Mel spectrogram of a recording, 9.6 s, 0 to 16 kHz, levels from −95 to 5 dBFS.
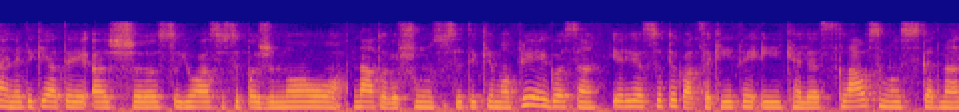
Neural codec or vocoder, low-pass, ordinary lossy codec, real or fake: codec, 16 kHz, 4 kbps, FunCodec, trained on Chinese and English, 50 frames a second; 7.2 kHz; AAC, 64 kbps; fake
